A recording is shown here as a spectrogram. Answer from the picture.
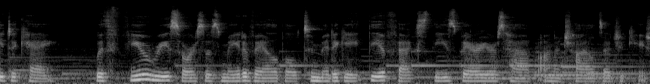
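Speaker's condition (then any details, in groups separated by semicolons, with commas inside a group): No condition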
